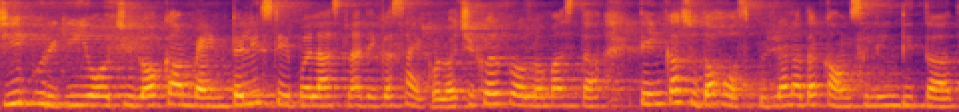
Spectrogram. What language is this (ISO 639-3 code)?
kok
